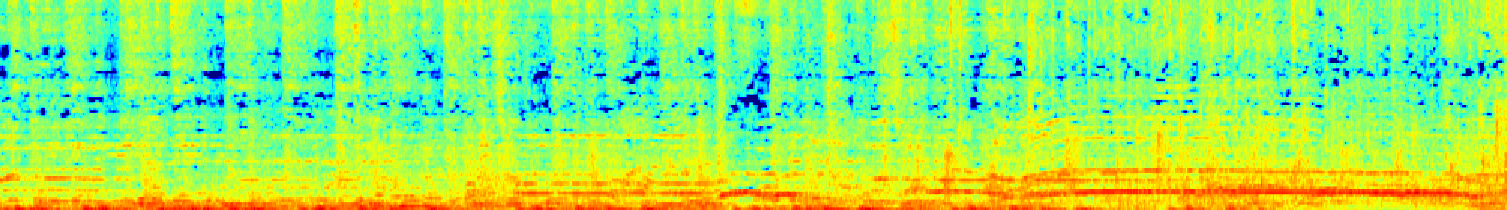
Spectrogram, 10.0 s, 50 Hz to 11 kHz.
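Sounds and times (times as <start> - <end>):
folk song with drum beat: 0.0 - 8.5
children cheering and shouting: 4.3 - 10.0
long whoop: 7.0 - 10.0.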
